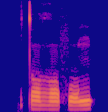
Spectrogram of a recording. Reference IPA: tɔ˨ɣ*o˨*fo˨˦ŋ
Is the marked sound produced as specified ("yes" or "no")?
no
